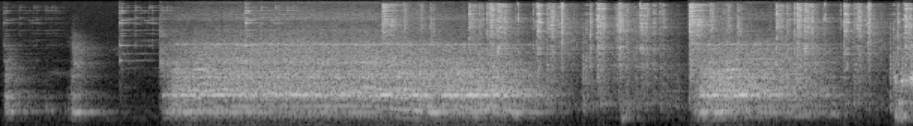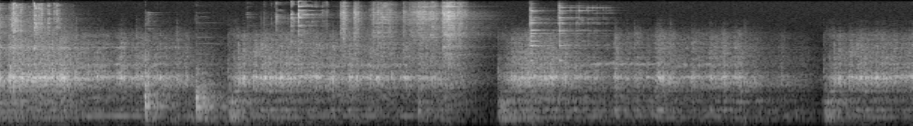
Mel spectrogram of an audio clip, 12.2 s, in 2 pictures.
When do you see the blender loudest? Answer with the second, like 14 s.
3 s.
